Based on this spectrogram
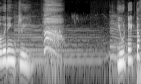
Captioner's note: gasp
